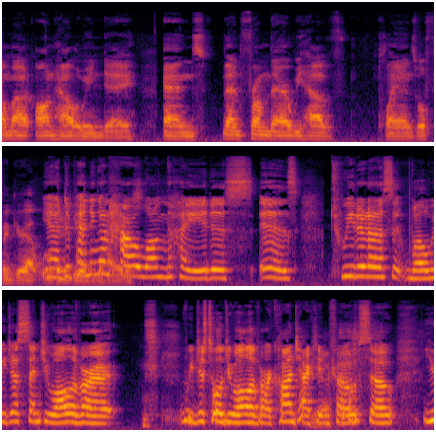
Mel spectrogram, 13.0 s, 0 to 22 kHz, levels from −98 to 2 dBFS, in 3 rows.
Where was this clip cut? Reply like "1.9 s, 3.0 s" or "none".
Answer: none

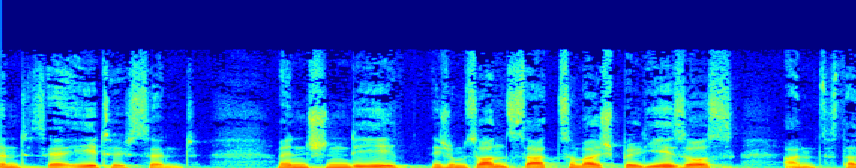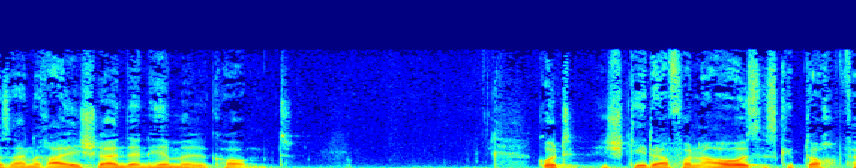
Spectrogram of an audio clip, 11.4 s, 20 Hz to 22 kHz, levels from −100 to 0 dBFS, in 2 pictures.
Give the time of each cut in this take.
1.8 s, 5.2 s

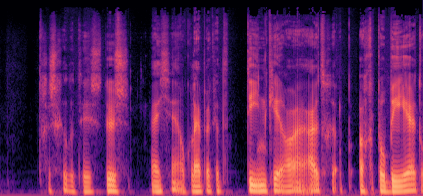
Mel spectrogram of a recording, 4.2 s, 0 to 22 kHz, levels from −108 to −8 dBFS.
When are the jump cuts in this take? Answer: 1.5 s

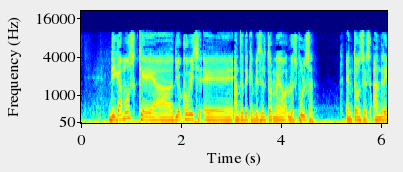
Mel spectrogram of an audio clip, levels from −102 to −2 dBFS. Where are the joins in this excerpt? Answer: 3.0 s

